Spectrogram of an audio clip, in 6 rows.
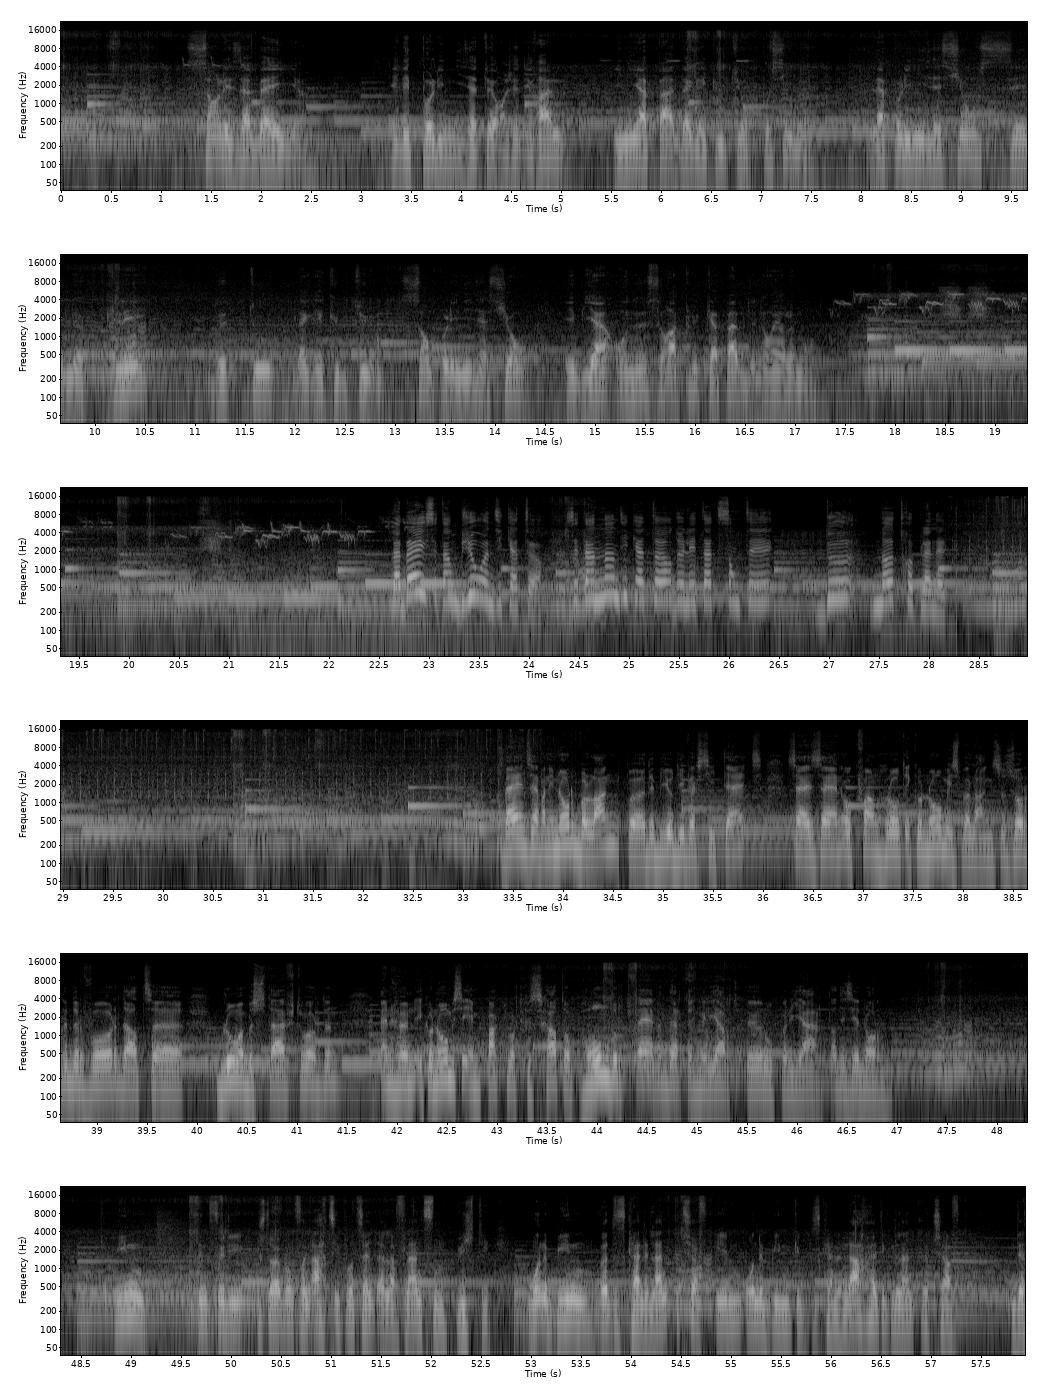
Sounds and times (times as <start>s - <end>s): Insect: 28.2s - 33.8s.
